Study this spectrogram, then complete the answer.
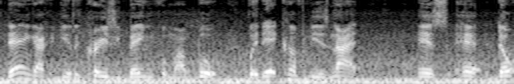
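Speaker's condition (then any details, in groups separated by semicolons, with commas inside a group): No condition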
